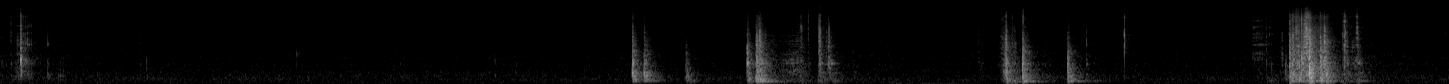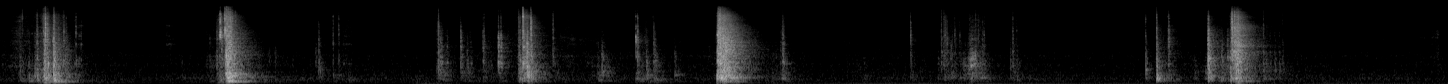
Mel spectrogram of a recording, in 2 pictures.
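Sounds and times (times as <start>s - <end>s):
plastic knocks and clicks of printer: 6.3s - 8.4s.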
